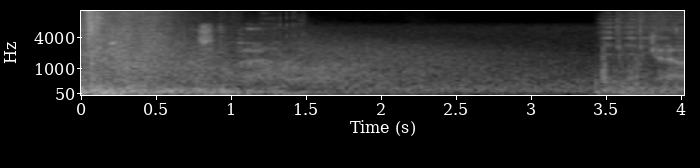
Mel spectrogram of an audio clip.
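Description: Naval guns on a Shiratsuyu destroyer in World of Warships boom loudly at the start, then a rumbling tail fades out before another burst of firing near the end.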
